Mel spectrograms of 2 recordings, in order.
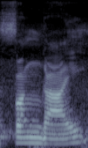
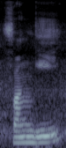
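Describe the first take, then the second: First: It is said in an American accent. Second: It is said in a British accent. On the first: "in American pronunciation" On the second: "in British pronunciation"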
